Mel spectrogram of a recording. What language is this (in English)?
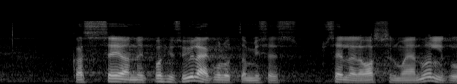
Estonian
